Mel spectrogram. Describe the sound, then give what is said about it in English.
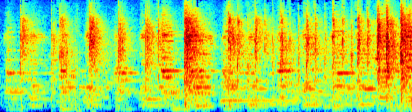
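Rapid, crisp tap-dance steps of a man's loose-legged tap routine clatter on a parquet floor in quick syncopated bursts over a steady backing of music, the sharp heel and toe strikes staying loud and bright throughout. “His rapid feet occasionally cross over each other, and his snappily swaying body pivots toward the couch where Hardwick watches.”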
